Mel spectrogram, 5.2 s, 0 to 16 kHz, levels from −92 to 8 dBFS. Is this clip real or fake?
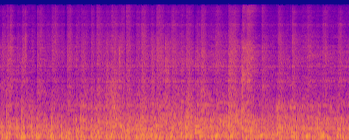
fake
